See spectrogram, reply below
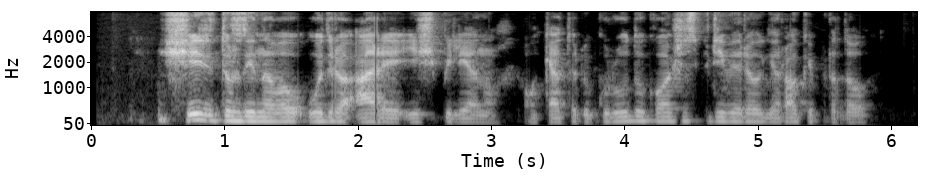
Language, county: Lithuanian, Vilnius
